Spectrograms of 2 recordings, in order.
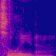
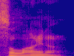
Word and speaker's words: Salina: lived in Kansas no one ever called it Selena it's one of those oh how is it pronounced it's one of those Italian joints it's Salina oh Salina okay well which I would have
